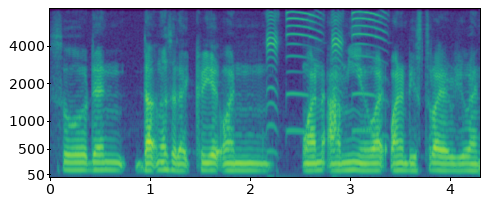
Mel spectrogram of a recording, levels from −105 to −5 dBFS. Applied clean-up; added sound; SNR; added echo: none; Squeak; 10 dB; none.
